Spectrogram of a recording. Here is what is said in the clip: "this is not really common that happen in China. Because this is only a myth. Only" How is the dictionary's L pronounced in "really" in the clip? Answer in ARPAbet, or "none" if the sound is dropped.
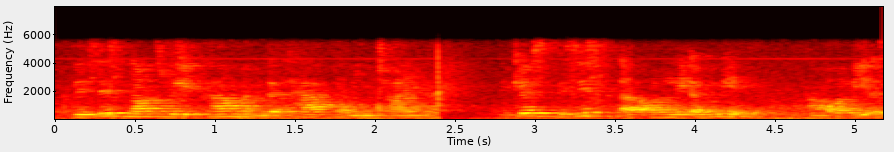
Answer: none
